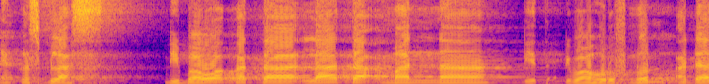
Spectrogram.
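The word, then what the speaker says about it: تَأْمَنَّا: Artinya huruf nun ini harus kita baca dengan memonyongkan bibir kita. Jadi asal katanya adalah la ta'manuna. Nah, jadi bunyi huruf nun yang dhammah di sini disembunyikan, maka kita timbulkan dengan ishmam. Jadi cara bacanya mesti kita praktek atau talaki dengan guru kita masing-masing. Perhatikan posisi mulut ketika baca ini. Jadi kata la ta'manna dibaca dengan SMS. Senyum, monyong, senyum.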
